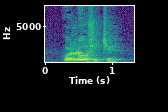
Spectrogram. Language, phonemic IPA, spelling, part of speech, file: Dutch, /hɔrˈloʒəcə/, horlogetje, noun, Nl-horlogetje.ogg
- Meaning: diminutive of horloge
